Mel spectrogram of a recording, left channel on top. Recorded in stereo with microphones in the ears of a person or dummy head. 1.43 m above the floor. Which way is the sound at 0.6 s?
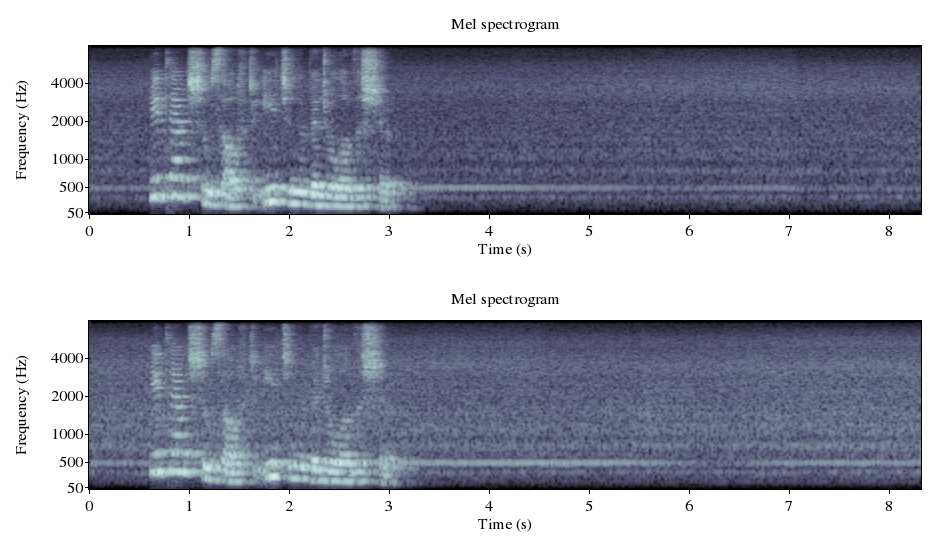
25° left (ahead or behind).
